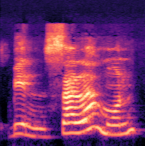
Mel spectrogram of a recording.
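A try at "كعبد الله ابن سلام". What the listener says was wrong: Sebenarnya ini bin ini bacanya ibnu. Coba ini ibni dibaca. Ini kan dihilangkan alifnya karena dia alam.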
